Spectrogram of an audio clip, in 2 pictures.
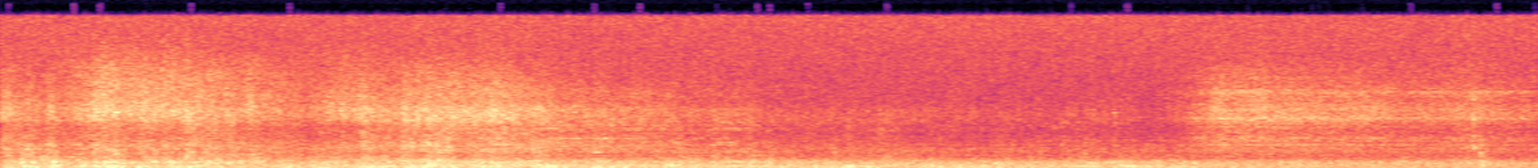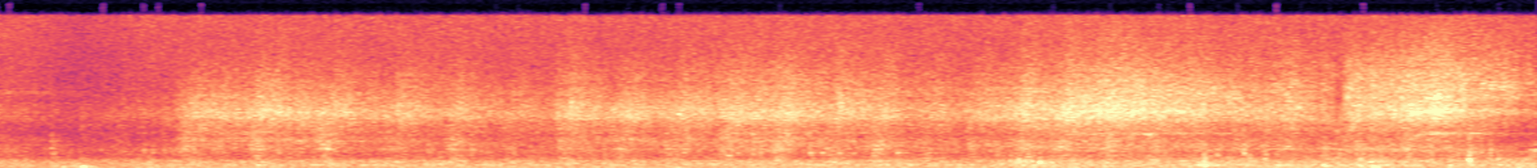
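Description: A model Lord Nelson class steam locomotive, Sir Martin Frobisher, backs onto a train with two passenger luggage vans, giving a steady close rumble with a continuous hiss throughout and no voices.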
